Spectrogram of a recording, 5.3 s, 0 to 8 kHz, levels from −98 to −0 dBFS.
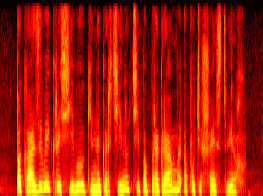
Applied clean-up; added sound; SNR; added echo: none; none; none; none.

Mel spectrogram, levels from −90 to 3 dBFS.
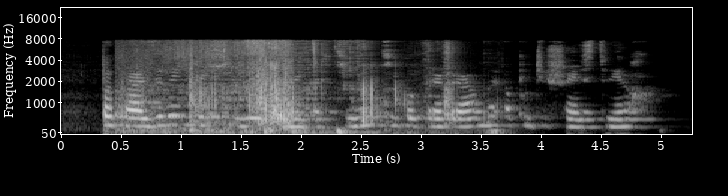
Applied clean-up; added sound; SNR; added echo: classical method WPE with log-MMSE.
